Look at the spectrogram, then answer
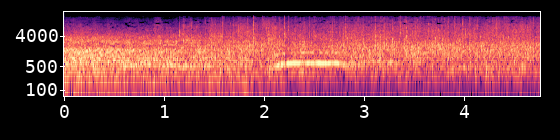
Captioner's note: audience laughing; audience applauds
